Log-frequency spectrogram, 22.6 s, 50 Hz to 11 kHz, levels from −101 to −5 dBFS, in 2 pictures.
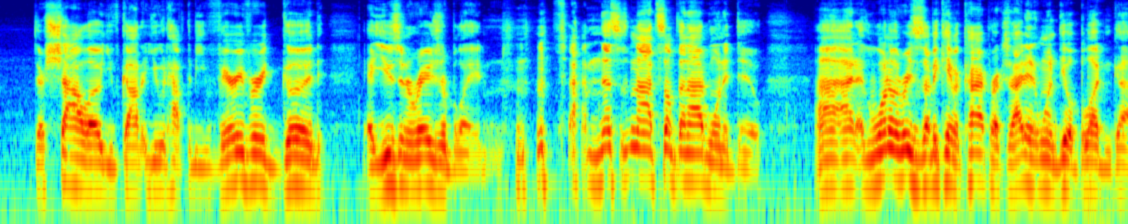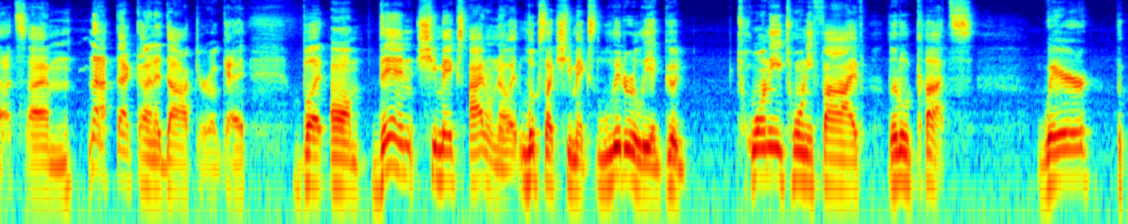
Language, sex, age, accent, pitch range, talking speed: English, male, 30-49, American, 115-145 Hz, 200 wpm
